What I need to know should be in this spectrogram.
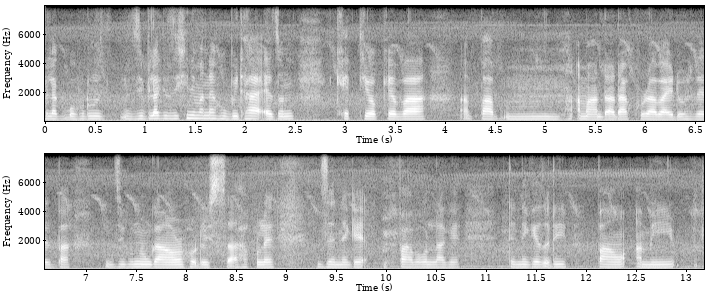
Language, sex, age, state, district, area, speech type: Assamese, female, 45-60, Assam, Dhemaji, urban, spontaneous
